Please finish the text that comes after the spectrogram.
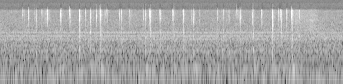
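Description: A password being typed on a computer keyboard: a steady patter of soft, close key clicks in uneven bursts, quiet against a constant background hiss, with no voices.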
